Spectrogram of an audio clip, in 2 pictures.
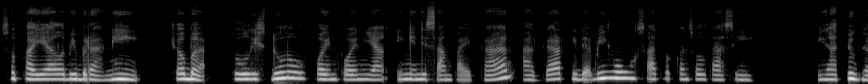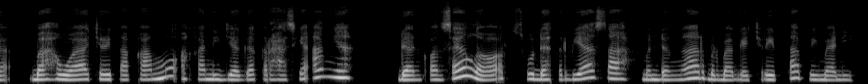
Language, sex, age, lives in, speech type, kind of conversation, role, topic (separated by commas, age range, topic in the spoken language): Indonesian, female, 25-29, Indonesia, read, expert-assistant, expert, Bagaimana Cara Mengatasi Rasa Hampa Spiritual Dalam Beribadah?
